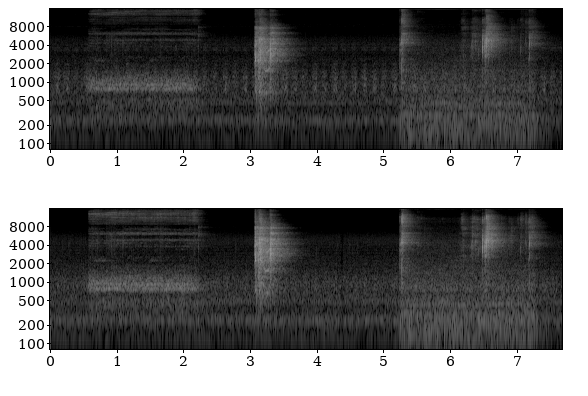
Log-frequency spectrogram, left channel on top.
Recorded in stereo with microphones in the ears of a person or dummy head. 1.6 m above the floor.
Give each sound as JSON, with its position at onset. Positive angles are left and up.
{"t": 0.6, "sound": "a hiss", "side_deg": 0, "distance_m": 0.6}
{"t": 3.1, "sound": "a camera shutter", "side_deg": 5, "distance_m": 0.8}
{"t": 5.2, "sound": "a crack", "side_deg": 0, "distance_m": 0.6}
